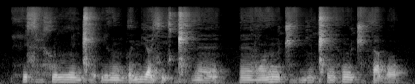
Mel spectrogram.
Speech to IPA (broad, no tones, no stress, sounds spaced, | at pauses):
h i s ɛ̤ x u lː ẽ ɡ͡ǁ ɤ ʔ i ð ũː b ɤ mʲ aː sʲ ɛ̃ sʲ ɡ͡ǁ i̤ ð ɛ̃ː | ɛ̃ː v ɔ̃ ð ũː t͡ʃ e̤ bʲ ɔ̃ː ǁʰ ẽ h ũː t͡ʃ ɛ̤ θ a b ɔ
